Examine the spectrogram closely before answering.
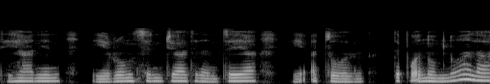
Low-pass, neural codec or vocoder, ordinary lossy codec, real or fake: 5.4 kHz; none; MP3, 32 kbps; real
